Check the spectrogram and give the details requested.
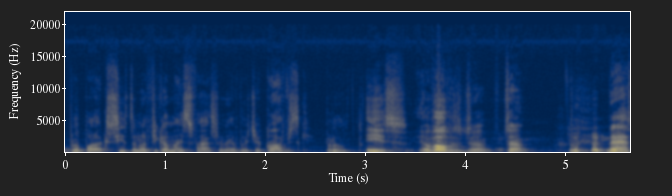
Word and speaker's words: Wojciechowski: Sim, é uma paroxítona, né? Mas em polonês é mais difícil ainda, porque em polonês é Wojciechowski. Nossa! Então é quase impronunciável. Então o pessoal no Brasil, olhando assim o sobrenome, o pessoal começou a dizer Wojciechowski. E daí pegou, não tem como falar de outro jeito aqui.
